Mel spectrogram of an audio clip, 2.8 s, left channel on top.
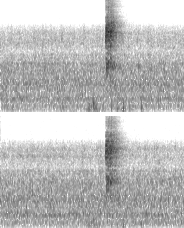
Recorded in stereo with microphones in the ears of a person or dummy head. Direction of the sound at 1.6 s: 10° left (ahead or behind).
